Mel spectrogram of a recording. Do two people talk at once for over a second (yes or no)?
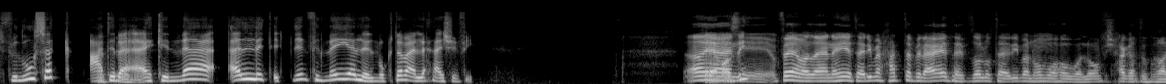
no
